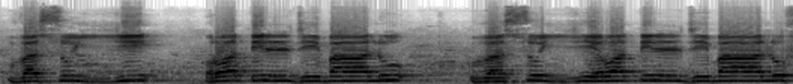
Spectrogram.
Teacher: یا کے اوپر تشدید ہے اور نیچے زیر ہے تو اس یا کو سختی کے ساتھ پڑھیں گے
